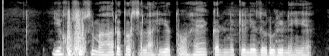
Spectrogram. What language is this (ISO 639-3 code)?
urd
